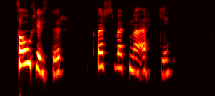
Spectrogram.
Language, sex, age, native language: Icelandic, female, 40-49, Icelandic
